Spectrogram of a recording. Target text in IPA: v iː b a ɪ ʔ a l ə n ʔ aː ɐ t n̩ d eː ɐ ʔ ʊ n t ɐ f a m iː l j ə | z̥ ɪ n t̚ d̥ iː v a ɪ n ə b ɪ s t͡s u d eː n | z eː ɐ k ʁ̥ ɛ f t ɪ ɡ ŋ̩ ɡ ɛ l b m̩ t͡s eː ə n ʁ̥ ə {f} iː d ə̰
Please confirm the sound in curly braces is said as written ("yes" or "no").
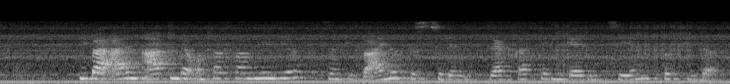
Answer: yes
